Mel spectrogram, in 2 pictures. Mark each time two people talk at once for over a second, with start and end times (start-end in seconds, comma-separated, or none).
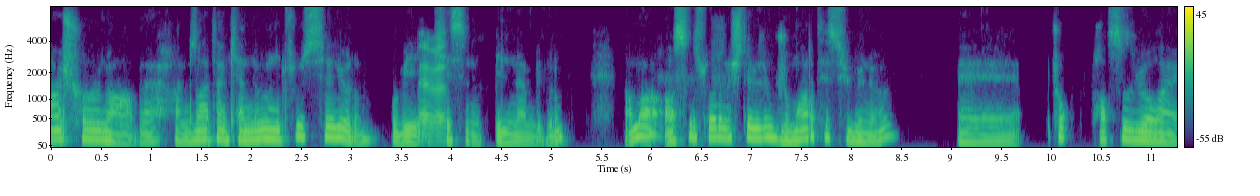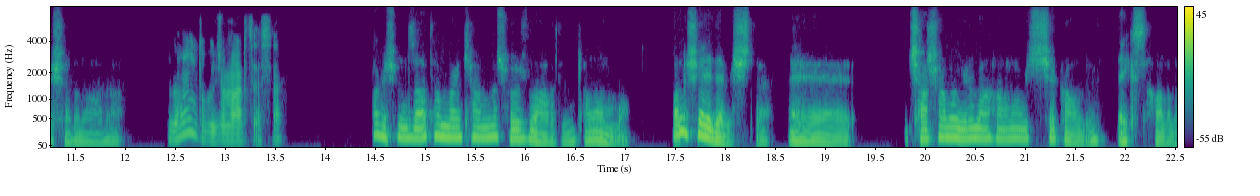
none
